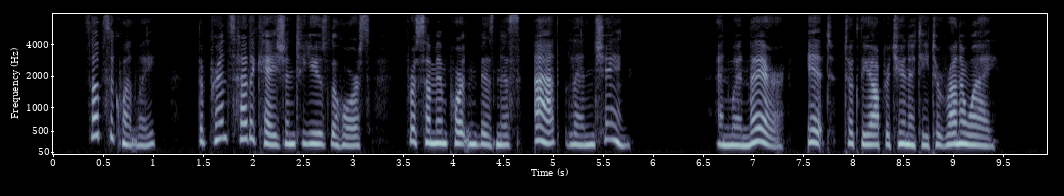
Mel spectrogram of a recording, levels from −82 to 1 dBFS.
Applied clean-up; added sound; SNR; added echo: none; none; none; none.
